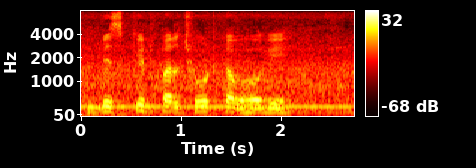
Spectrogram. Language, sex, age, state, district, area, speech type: Urdu, male, 30-45, Uttar Pradesh, Gautam Buddha Nagar, rural, read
